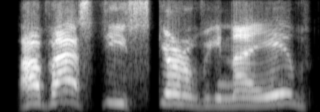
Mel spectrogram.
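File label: Portuguese male, voice; Pirates Of The Caribbean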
